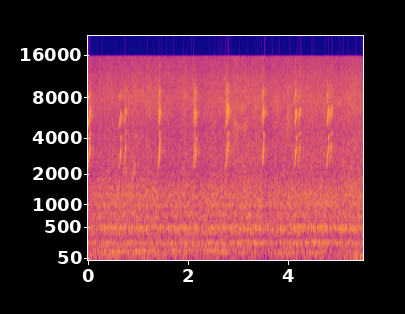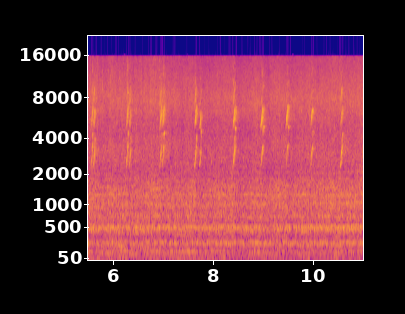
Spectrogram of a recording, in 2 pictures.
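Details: Honey bees flying out to look for nectar and landing back at the entrance of a Top Bar Hive; an unbroken, thick buzzing drone with a steady series of brief high clicks roughly twice a second.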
